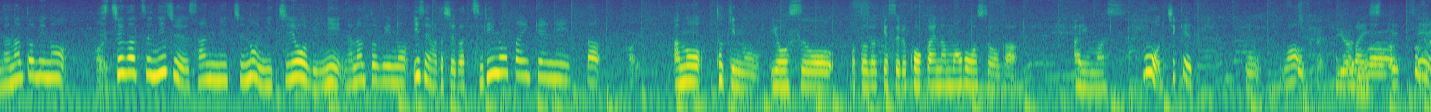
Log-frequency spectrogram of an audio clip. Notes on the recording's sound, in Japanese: 滝行を終えて森の中からお届け。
